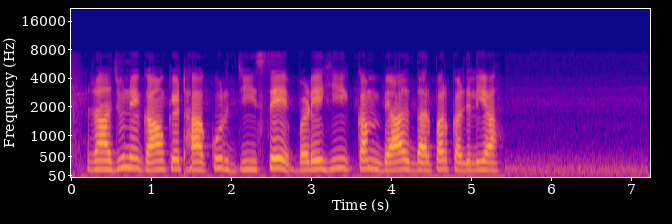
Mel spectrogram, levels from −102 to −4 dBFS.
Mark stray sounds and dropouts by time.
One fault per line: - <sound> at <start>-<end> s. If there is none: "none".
none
